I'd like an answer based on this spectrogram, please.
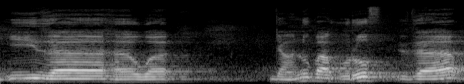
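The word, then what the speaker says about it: ذ: Kalau huruf za itu lidahnya dikeluarkan sedikit dan ditempelkan ke gigi atas. Za. Dan ada sedikit angin yang keluar dari sela-sela lidah dan gigi atas. Za.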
